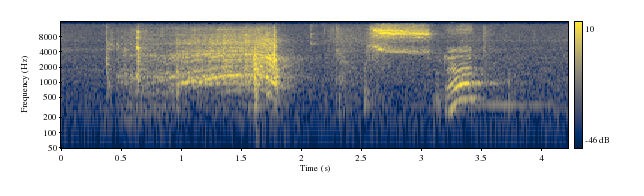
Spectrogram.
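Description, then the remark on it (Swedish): A laboratory centrifuge loaded with blood samples starting up, set to 3500 revolutions per minute for 15 minutes: a few mechanical clicks and clunks, then a motor whine sweeps upward in pitch and settles into a steady, moderately loud hum. “För annars kan man söndra hela centrifugen eller åtminstone kanske få en massa blod överallt.”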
